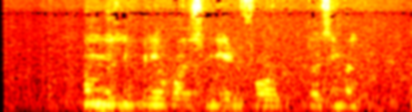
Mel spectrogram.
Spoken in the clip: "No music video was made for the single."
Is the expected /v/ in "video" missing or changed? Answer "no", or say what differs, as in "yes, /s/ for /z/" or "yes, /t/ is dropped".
yes, /b/ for /v/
